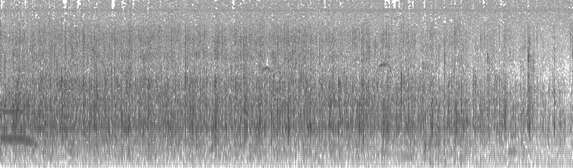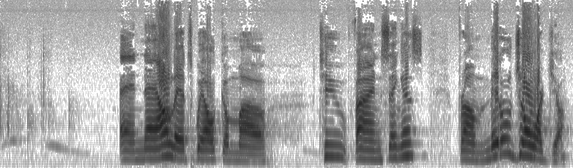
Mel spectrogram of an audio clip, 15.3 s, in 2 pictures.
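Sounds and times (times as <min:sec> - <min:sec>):
folk festival audience applauding performers: 0:00.0 - 0:08.8
speech: 0:09.2 - 0:11.3, 0:12.0 - 0:15.2.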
